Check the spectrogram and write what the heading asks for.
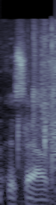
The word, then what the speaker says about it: Casals: spain this fellow called cabals is it cabals casaus casaus nominate ansley pablo casals it was pablo casaus yes so ten points for this what term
